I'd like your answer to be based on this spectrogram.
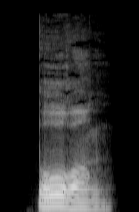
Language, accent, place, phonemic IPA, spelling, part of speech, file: German, Germany, Berlin, /ˈboːʁʊŋ/, Bohrung, noun, De-Bohrung.ogg
- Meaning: 1. bore (the result of drilling, e.g. a hole) 2. drilling, boring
